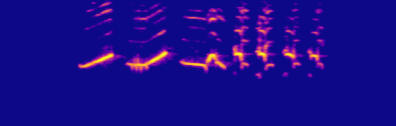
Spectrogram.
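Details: Clear 'tembakan' song of a male Oriental magpie-robin in a therapy recording: a series of rising whistled slurs speeding into six or seven short, quick, bright notes.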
